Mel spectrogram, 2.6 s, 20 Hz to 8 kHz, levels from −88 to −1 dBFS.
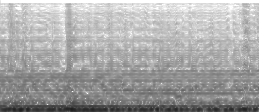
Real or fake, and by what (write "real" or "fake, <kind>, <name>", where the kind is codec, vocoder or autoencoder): fake, vocoder, BigVGAN v2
